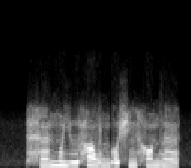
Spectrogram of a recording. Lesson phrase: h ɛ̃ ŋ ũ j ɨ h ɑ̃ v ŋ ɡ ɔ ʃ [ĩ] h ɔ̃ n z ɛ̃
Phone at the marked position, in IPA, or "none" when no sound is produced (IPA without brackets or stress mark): ĩ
